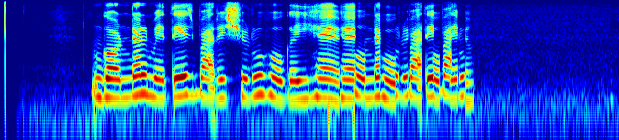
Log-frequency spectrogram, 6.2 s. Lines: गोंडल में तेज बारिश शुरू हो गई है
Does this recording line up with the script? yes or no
no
